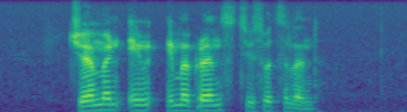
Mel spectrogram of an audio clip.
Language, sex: English, male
